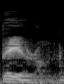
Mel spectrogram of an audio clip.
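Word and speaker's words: bodhrán: This right here is what's known as a Bayron. It's not spelled that way. It's actually spelled more like B-O-D-H-R-A-N, but pronounced Bayron.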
